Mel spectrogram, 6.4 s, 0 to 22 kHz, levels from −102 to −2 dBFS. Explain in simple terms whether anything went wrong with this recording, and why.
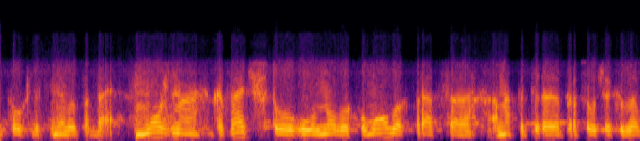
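A call bitrate drop happened between 0.36 and 3.55 s. The call's connection estimate fell, so the encoder had to squeeze the audio into far fewer bits, bottoming out for about 1.6 s. The sound turns coarser and rougher until the bitrate recovers.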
